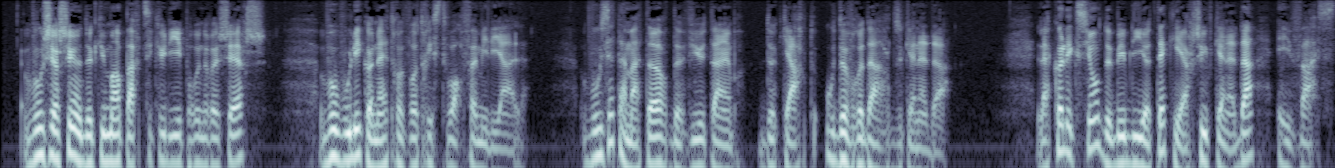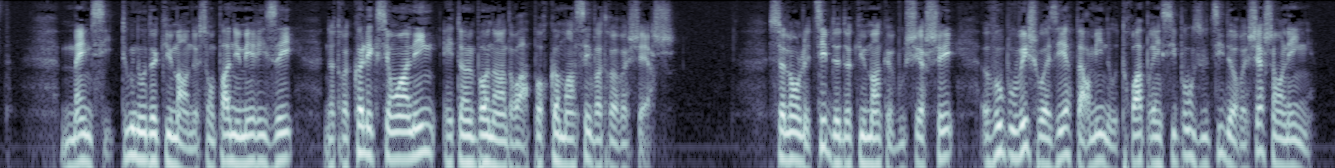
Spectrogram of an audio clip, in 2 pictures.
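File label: French Canadian male Corporate; voice over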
